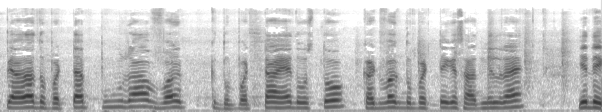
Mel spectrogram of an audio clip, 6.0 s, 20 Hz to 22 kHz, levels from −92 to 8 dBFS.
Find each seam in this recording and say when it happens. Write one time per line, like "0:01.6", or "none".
none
